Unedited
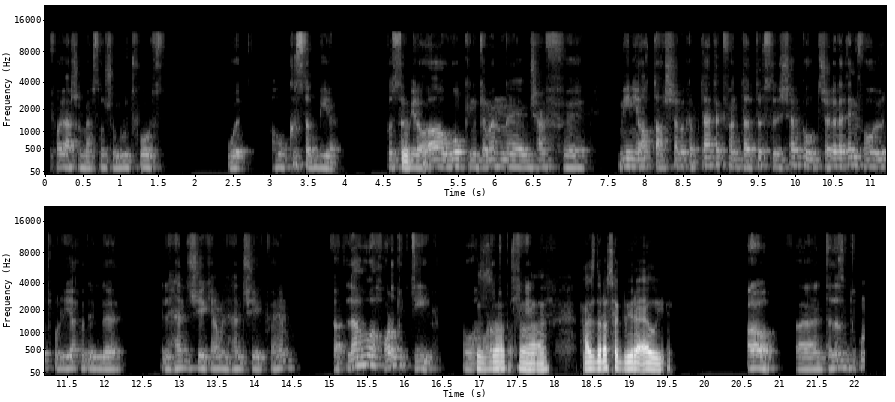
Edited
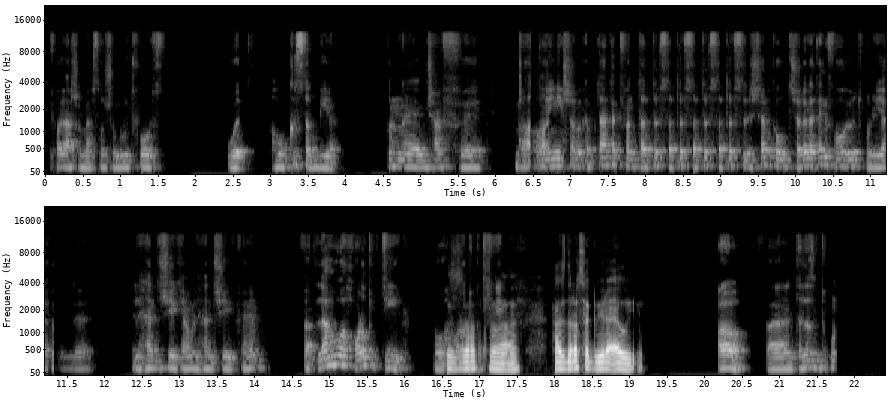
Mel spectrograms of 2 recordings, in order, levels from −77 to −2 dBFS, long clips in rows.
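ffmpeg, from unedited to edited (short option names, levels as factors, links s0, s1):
-filter_complex "[0:a]asplit=10[s0][s1][s2][s3][s4][s5][s6][s7][s8][s9];[s0]atrim=end=2.492[s10];[s1]atrim=start=2.488:end=3.292,asetpts=PTS-STARTPTS,volume=1.5[s11];[s2]atrim=start=3.288:end=4.592[s12];[s3]atrim=start=5.968:end=7.692[s13];[s4]atrim=start=7.688:end=8.282,asetpts=PTS-STARTPTS,areverse[s14];[s5]atrim=start=8.278:end=9.692[s15];[s6]atrim=start=9.358:end=9.692[s16];[s7]atrim=start=9.358:end=9.692[s17];[s8]atrim=start=9.358:end=11.7,asetpts=PTS-STARTPTS,afade=t=out:st=2.338:d=0.004:c=hsin[s18];[s9]atrim=start=11.7,asetpts=PTS-STARTPTS,afade=t=in:d=1.3[s19];[s10][s11]acrossfade=d=0.004:c1=hsin:c2=hsin[s20];[s20][s12]acrossfade=d=0.004:c1=hsin:c2=hsin[s21];[s21][s13]acrossfade=d=0.004:c1=hsin:c2=hsin[s22];[s22][s14]acrossfade=d=0.004:c1=hsin:c2=hsin[s23];[s23][s15]acrossfade=d=0.004:c1=hsin:c2=hsin[s24];[s24][s16]acrossfade=d=0.004:c1=hsin:c2=hsin[s25];[s25][s17]acrossfade=d=0.004:c1=hsin:c2=hsin[s26];[s18][s19]concat=n=2:v=0:a=1[s27];[s26][s27]acrossfade=d=0.004:c1=hsin:c2=hsin"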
